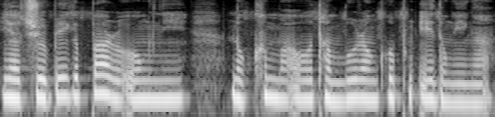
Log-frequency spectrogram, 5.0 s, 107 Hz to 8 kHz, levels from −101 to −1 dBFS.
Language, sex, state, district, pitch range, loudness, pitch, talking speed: Garo, female, Meghalaya, North Garo Hills, 205-220 Hz, -17 LUFS, 210 Hz, 85 wpm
